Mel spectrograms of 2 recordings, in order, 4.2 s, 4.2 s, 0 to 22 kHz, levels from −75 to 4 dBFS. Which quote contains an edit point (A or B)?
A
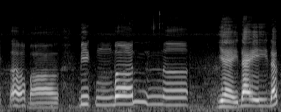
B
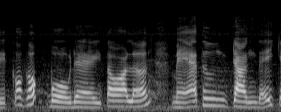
A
